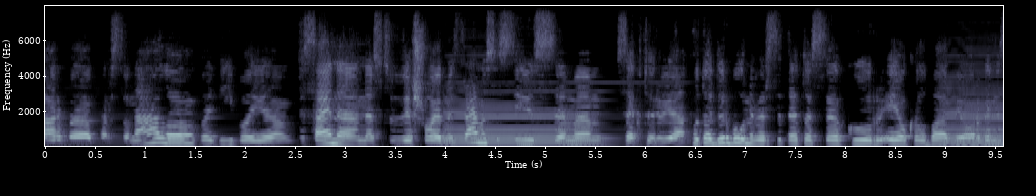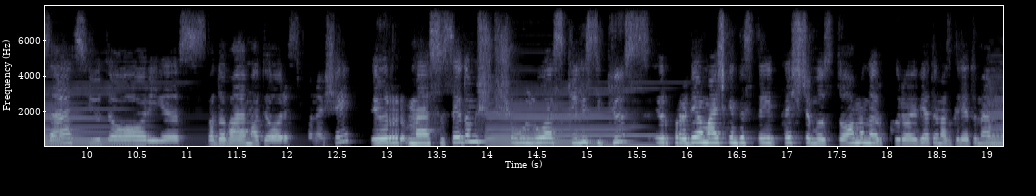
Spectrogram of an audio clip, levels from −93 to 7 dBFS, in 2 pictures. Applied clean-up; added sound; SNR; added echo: classical method log-MMSE.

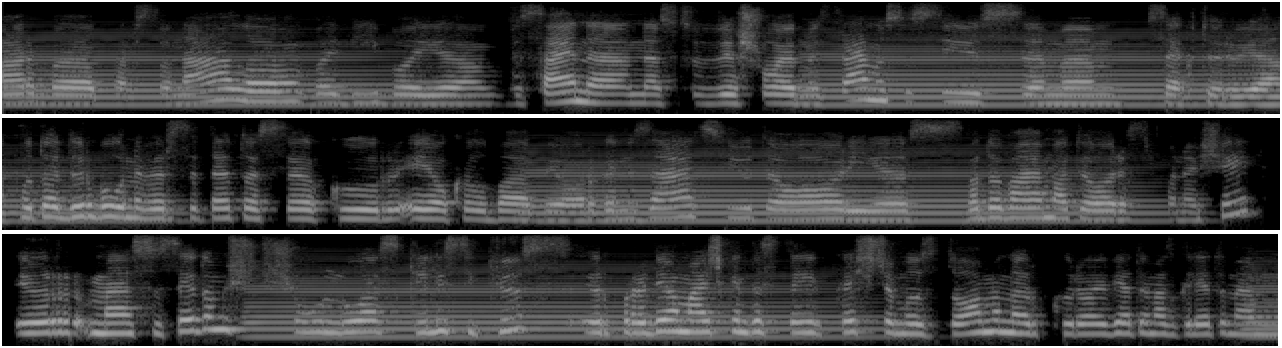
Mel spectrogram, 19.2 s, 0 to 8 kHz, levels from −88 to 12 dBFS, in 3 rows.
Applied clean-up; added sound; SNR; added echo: none; Wind instrument, woodwind instrument; 12 dB; none.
